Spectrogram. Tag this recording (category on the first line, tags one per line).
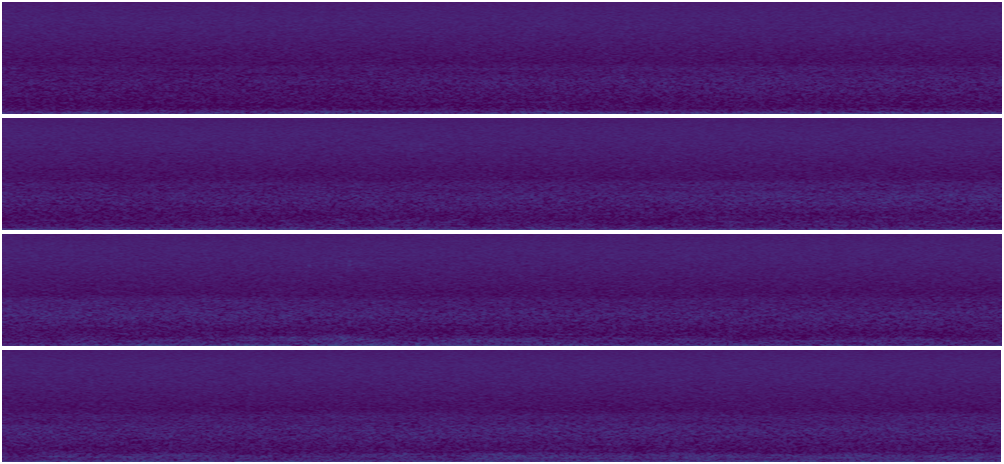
Soundscapes > Nature
phenological-recording
alice-holt-forest
natural-soundscape
nature
soundscape
meadow
field-recording
raspberry-pi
